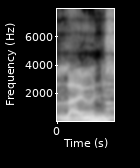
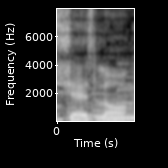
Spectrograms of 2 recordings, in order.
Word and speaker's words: chaise longue: And they've spelled they've put the O and the U round and called it lounge because they think of the lounge chairs. It's chaise longue is the thing, and that drives me nuts.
